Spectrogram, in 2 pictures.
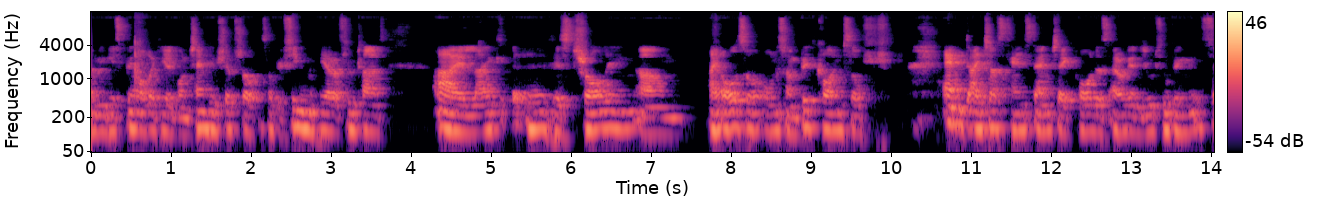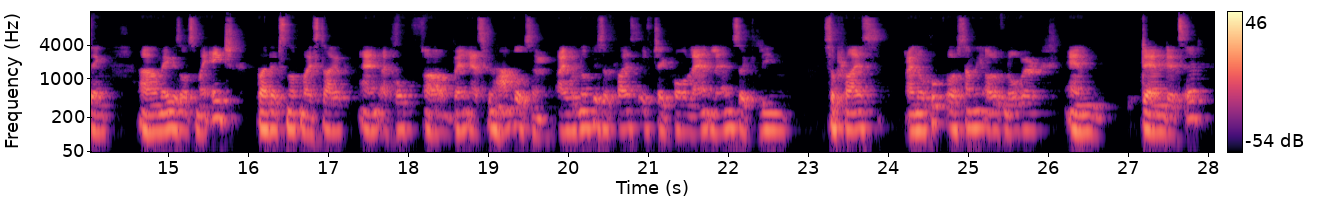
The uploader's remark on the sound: Comes to you from a new studio room with lots of echo sorry, recorded right after moving - will be better with furniture next time.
